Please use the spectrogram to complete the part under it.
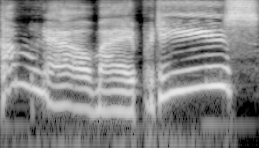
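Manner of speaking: very high, very slow, drawn-out storybook villain voice. Voicing a granny character who runs a baking shop, in a villain voice. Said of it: "That's your villain voice?".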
